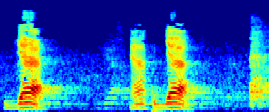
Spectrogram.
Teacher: Tempelkan ke langit-langit, ditempelkan ke langit-langit atas. Dengan langit-langit atas tersebut keluar huruf jim dengan menempelkan lidah.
